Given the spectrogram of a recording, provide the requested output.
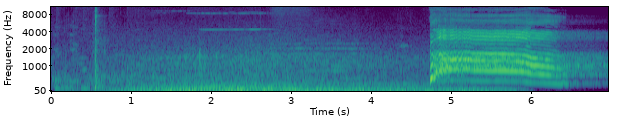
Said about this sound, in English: I let out a scream as I opened the door and saw the alien on the other side.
